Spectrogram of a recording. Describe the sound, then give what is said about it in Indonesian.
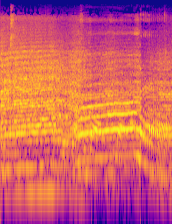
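A small Honda Beat scooter engine revs loudly and passes by at the edge of a toll road, its whining pitch rising and then falling away over a steady rumble of traffic. “Ini mah beat ini anjir beat mer. Beat racing.”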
